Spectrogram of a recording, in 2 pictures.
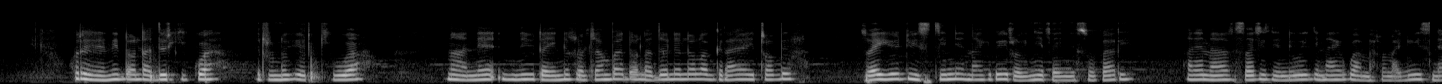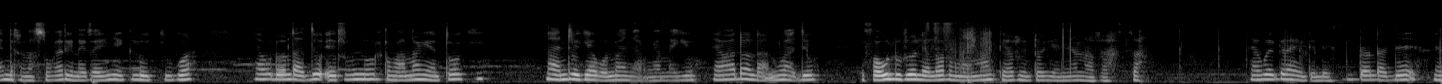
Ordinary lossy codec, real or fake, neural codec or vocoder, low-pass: none; fake; codec, 16 kHz, 6 kbps, DAC; 7.2 kHz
